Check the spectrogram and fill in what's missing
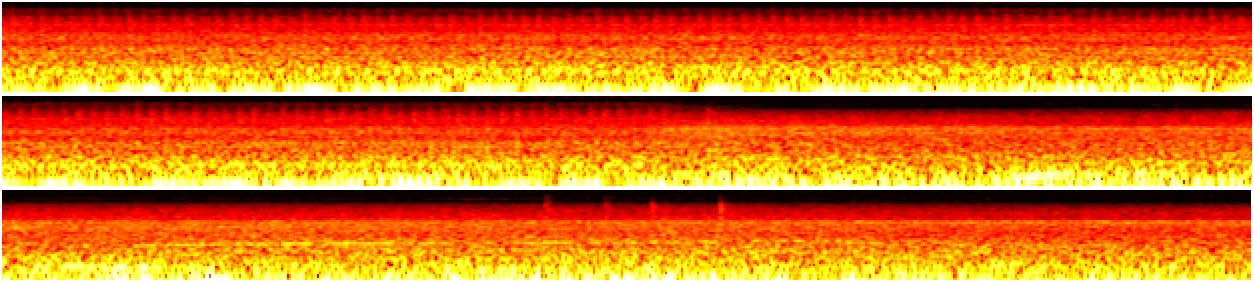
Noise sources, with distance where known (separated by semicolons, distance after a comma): engine of unclear size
